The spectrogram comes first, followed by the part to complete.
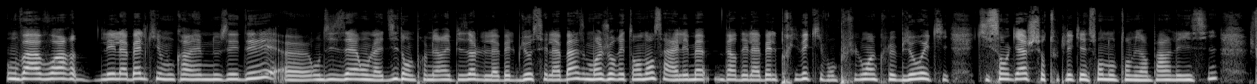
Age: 20-39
